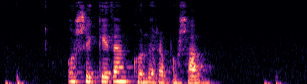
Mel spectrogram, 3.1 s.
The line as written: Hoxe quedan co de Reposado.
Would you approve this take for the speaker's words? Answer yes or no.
yes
